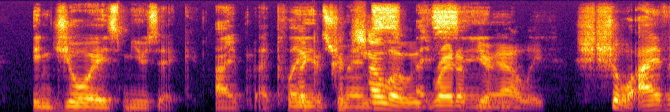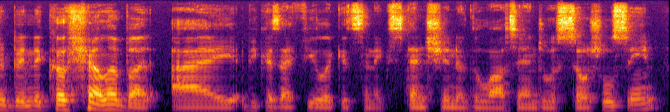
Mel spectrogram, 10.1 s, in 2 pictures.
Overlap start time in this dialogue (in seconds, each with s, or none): 2.2 s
